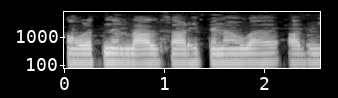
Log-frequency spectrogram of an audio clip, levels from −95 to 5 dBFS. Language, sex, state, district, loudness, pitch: Hindi, male, Bihar, Jahanabad, -16 LUFS, 130 Hz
